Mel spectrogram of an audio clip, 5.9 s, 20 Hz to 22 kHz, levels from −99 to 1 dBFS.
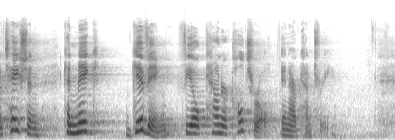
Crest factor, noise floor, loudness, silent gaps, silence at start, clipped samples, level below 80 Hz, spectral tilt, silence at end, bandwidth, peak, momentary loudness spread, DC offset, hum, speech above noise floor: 20 dB; -66 dBFS; -31 LUFS; none; 0 s; under 0.1%; under -90 dBFS; -4 dB/octave; 0.9 s; 12 kHz; -12 dBFS; 18 LU; under 0.1%; none; 35 dB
